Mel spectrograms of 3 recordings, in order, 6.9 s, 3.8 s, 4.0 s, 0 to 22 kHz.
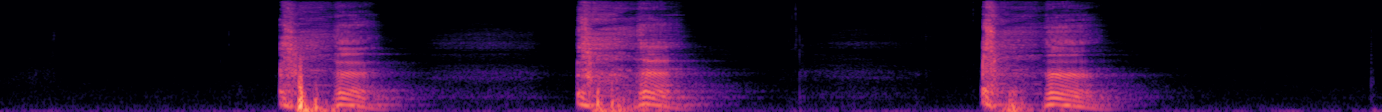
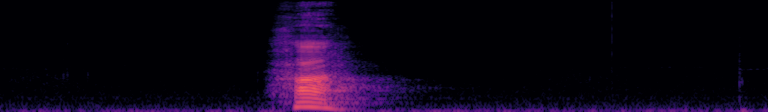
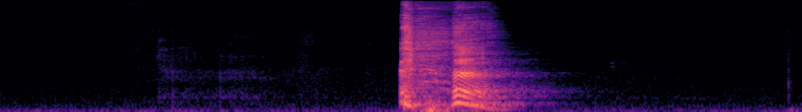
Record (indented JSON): {
  "three_cough_length": "6.9 s",
  "three_cough_amplitude": 31603,
  "three_cough_signal_mean_std_ratio": 0.32,
  "exhalation_length": "3.8 s",
  "exhalation_amplitude": 5846,
  "exhalation_signal_mean_std_ratio": 0.2,
  "cough_length": "4.0 s",
  "cough_amplitude": 14748,
  "cough_signal_mean_std_ratio": 0.25,
  "survey_phase": "alpha (2021-03-01 to 2021-08-12)",
  "age": "45-64",
  "gender": "Male",
  "wearing_mask": "No",
  "symptom_none": true,
  "smoker_status": "Ex-smoker",
  "respiratory_condition_asthma": false,
  "respiratory_condition_other": false,
  "recruitment_source": "REACT",
  "submission_delay": "1 day",
  "covid_test_result": "Negative",
  "covid_test_method": "RT-qPCR"
}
